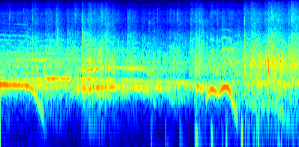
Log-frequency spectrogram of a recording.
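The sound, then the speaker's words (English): A live show audience applauds. The many hands blend into a steady wash of sound, and sliding tonal sounds run over it. “Please give it up for yourselves and for us and for Alexandra Haddow.”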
